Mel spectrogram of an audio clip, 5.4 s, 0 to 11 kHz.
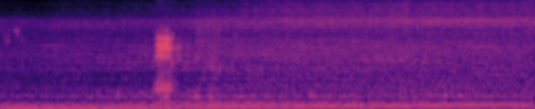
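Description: A 1988 Ford Mustang GT convertible with a 5-speed runs at a steady, loud, deep idle rumble close by, with a brief spoken word partway through.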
